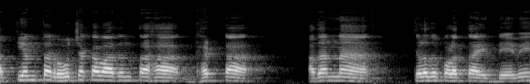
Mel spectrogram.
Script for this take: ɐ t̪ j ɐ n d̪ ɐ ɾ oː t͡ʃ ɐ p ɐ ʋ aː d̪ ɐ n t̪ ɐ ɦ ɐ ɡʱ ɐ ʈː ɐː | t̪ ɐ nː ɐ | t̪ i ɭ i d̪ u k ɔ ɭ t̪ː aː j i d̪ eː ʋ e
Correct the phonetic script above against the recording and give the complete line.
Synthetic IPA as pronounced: ɐ t̪ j ɐ n t̪ ɐ ɾ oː t͡ʃ ɐ k ɐ ʋ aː d̪ ɐ n t̪ ɐ ɦ ɐ ɡʱ ɐ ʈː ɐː | d̪ ɐ nː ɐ | t̪ i ɭ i d̪ u k ɔ ɭ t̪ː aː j i d̪ː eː ʋ e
